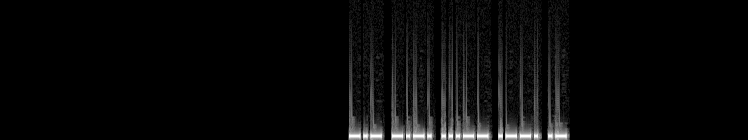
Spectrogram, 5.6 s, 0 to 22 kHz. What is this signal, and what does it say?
Morse code, heard as a keyed tone, about 46 wpm, 700 Hz. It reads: KC3PA
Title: USA Call Signs - 5 Characters - Repeated 3x - 45wpm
